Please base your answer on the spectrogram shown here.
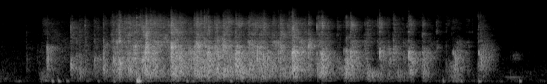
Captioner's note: audience applauding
